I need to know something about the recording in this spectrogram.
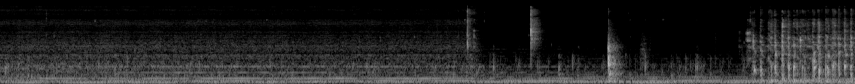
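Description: Water bubbling in a bong as vapor from a Lotus vaporizer is drawn through it in a slow sip, over steady background music, with a few light clicks about five to six seconds in.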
